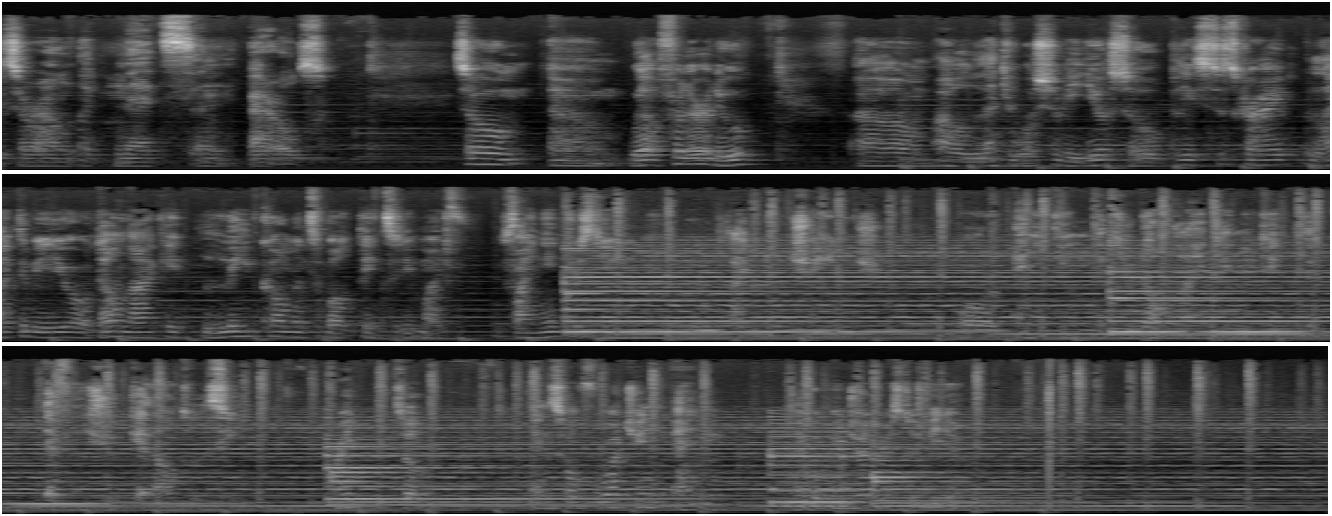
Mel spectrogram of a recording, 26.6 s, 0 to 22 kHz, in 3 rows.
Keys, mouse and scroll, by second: 0.9 ctrl+z, 1.0 e, 2.2 ctrl+z, 3.1 shift+right click, 4.0 e, 6.3 middle click, 7.3 ctrl+z, 8.7 shift+right click, 10.3 shift+right click, 10.5 middle click, 11.7 e, 15.3 middle click, 17.9 middle click, 17.9-18.8 scroll up 3, 19.2 middle click, 19.8 scroll down 1, 20.6 scroll down 2, 21.1 right click, 22.7 click.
